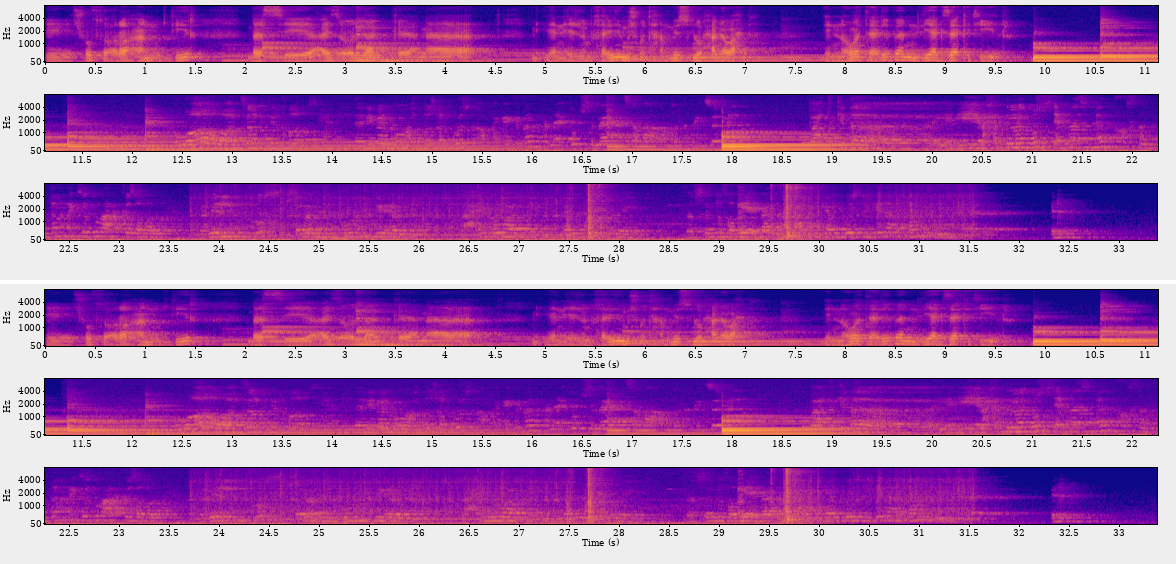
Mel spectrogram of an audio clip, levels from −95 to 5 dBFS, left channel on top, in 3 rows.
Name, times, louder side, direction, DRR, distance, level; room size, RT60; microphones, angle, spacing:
voice 1, 0.0-1.5 1.8-4.3 4.9-7.1 7.8-9.7, left 2 dB, 60° left, 11 dB, 0.9 m, -31 dB
sound 1, 1.8-5.3 5.8-9.0 9.9-16.0 16.7-19.4, equal, 20° left, 0.6 m, -29 dB
sound 2, 11.3-29.8, equal, 35° right, 3.2 m, -41 dB
voice 2, 12.4-18.2 18.7-25.9 26.4-28.2 28.6-31.9 32.3-32.4, left 1 dB, 80° left, 0 dB, 4.6 m, -41 dB
sound 3, 23.7-31.6, right 2 dB, 10° right, 0.9 m, -42 dB
17.5 x 11.0 x 5.5 m, 1.2 s
head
